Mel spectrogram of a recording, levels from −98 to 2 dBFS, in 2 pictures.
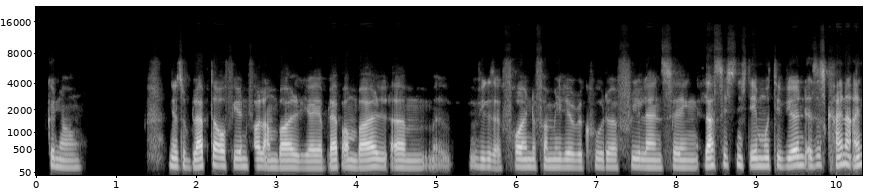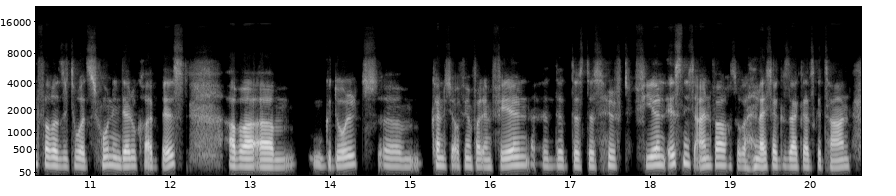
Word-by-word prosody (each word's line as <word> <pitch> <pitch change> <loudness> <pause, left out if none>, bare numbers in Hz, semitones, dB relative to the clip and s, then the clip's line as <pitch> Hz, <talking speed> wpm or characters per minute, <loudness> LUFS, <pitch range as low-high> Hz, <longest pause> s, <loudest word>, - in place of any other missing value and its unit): Genau. 130 -4 -5 1.1
Ja, 155 - 0
also, 145 0 -5
bleib 140 +3 +4
da 170 - +4
auf 155 -1 +2
jeden 145 0 -1
Fall 140 0 +1
am 125 0 -1
Ball. 130 -1 +4
Ja, 120 0 -1
ja, 120 0 +1
bleib 130 +2 +2
am 130 - +1
Ball. 135 +2 +5
Ähm, 125 +1 -1
äh, - - -13 0.3
wie 145 -1 -6
gesagt, 135 -3 -5
Freunde, 140 -1 +1
Familie, 135 0 -2
Recruiter, 135 +1 -4
Freelancing. 130 -1 -3
Lass 150 +1 +6
dich 170 -3 -7
nicht 165 -4 -5
demotivieren. 150 +1 +1
Es 155 - -3
ist 175 -1 -5
keine 175 +2 +2
einfache 165 -2 +2
Situation, 145 +3 -3
in 155 -2 -3
der 145 0 +4
du 150 - -2
grade 140 -2 -3
bist, 180 +4 -1 0.4
aber, 145 -1 +6
ähm, 135 +4 +3 0.2
Geduld, 160 +5 -3
ähm, 145 0 -6
kann 160 - 0
ich 150 - -11
dir - - -4
auf 145 - -11
jeden 150 -1 -3
Fall 140 0 -2
empfehlen. 150 +4 0
Äh, 145 -1 -10
d 145 +1 -6
das 140 -2 -4
das 140 -2 -5
hilft 155 -3 -7
vielen. 165 +1 0
Ist 180 +5 -1
nicht 195 -3 -3
einfach, 155 +3 +1
sogar 130 -5 -7
leichter 140 +1 +2
gesagt 140 -1 -1
als 130 -2 -2
getan, 135 0 -2
145 Hz, 180 wpm, -22 LUFS, 135-155 Hz, 1.1 s, Lass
